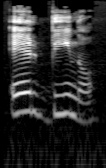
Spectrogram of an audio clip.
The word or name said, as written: el vino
